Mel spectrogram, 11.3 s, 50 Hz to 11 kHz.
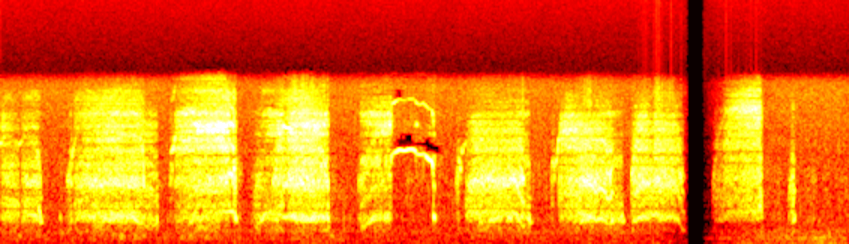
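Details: Wildlife Research Institute black bear Juliet, February 10, 2014: roughly fifty drawn-out, rasping, harmonic cries a minute, each about a second long with a bending pitch, separated by short breaths and one clean silence.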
